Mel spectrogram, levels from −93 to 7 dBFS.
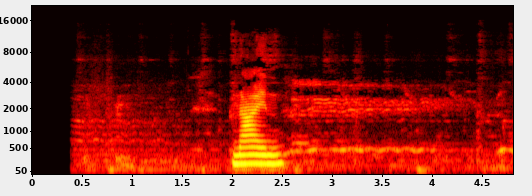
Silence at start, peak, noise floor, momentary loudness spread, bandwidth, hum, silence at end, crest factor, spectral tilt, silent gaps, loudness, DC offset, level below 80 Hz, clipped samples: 0.8 s; -2 dBFS; -47 dBFS; 28 LU; 8.8 kHz; none; 0 s; 24 dB; -7.5 dB/octave; none; -19 LUFS; under 0.1%; -50 dBFS; under 0.1%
